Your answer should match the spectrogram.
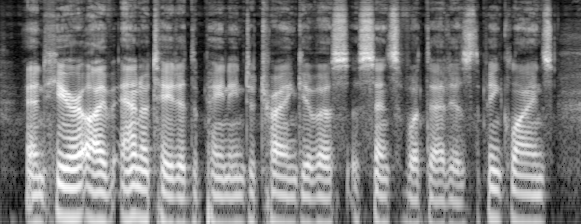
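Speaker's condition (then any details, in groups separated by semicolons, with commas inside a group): No condition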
